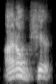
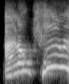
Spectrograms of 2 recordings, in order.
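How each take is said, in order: First: Said in the usual way. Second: "care" pitched much higher with a rise; emphatic repeat. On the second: Real, not acted. Doctor insists to Adele, "care" much higher. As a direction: push "I don't care" up high the second time. Repeats phrase, second raised.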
